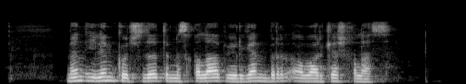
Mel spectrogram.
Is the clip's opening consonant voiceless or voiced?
voiced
